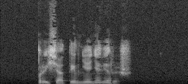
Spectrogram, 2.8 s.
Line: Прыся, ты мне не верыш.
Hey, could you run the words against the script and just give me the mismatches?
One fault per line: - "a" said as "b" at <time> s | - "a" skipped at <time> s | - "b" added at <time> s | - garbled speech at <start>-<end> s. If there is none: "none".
none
